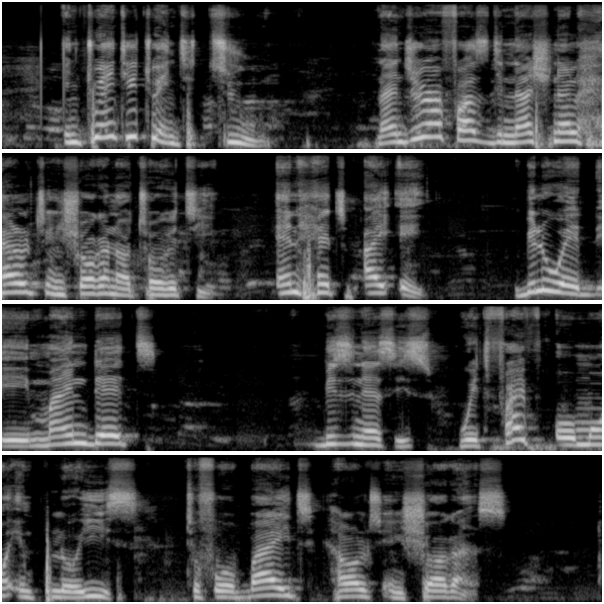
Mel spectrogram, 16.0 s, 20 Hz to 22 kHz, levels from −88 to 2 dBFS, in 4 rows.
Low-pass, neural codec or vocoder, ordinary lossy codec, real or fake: none; none; none; real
